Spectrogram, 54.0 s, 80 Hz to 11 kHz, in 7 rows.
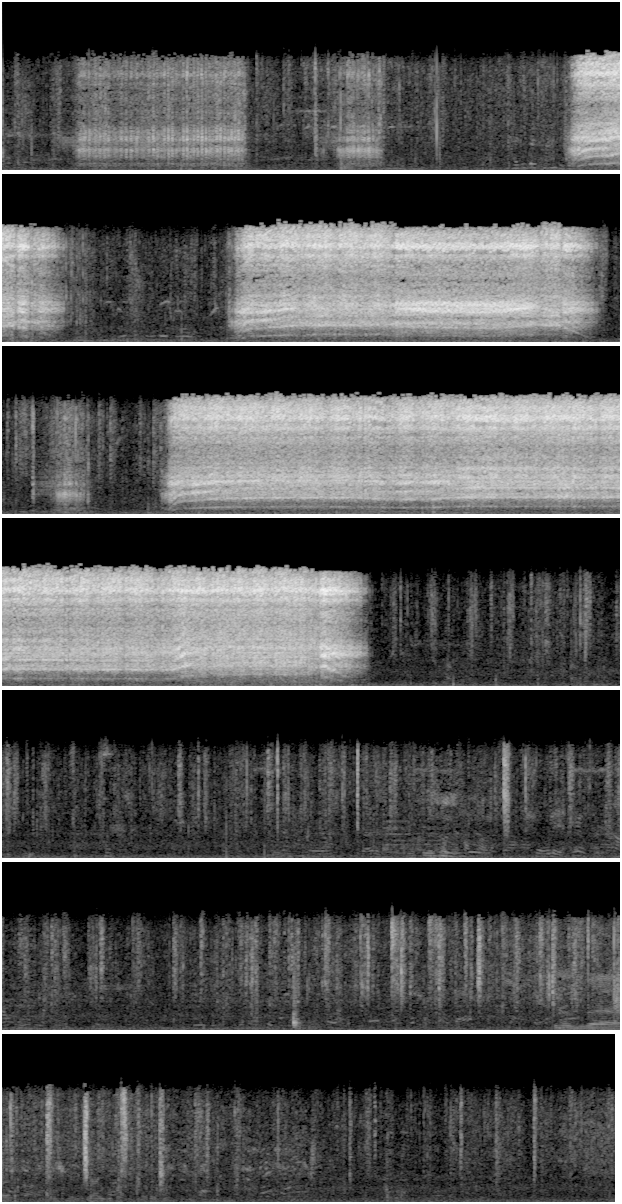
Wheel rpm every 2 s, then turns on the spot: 20, 20, 10, 50, 30, 80, 150, 70, 30, 150, 150, 160, 170, 140, 0, 0, 0, 0, 0, 0, 0, 0, 0, 0, 0, 0, 0.
0-6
